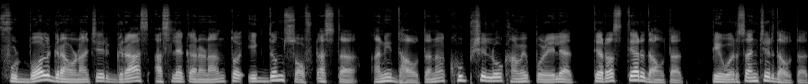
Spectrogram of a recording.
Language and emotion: Goan Konkani, neutral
